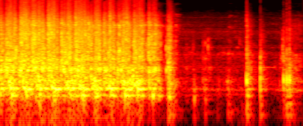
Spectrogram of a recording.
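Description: Numbered chips rattling in a cigar box shaken hard for about two seconds, followed by a few separate clicks of chips and box near the end.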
